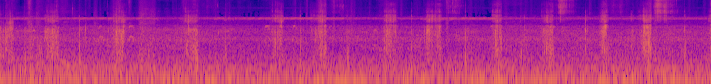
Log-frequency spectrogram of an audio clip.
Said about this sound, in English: bury it and then I think I also want to kind of move it so nobody steps on it. Let's move some dirt from over here.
